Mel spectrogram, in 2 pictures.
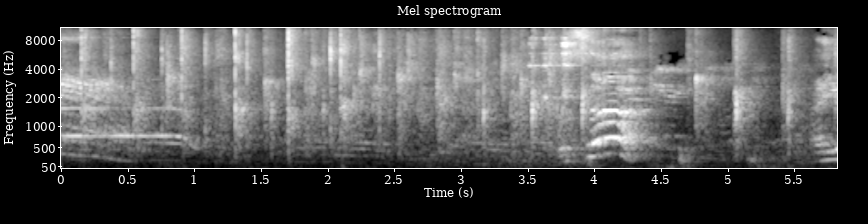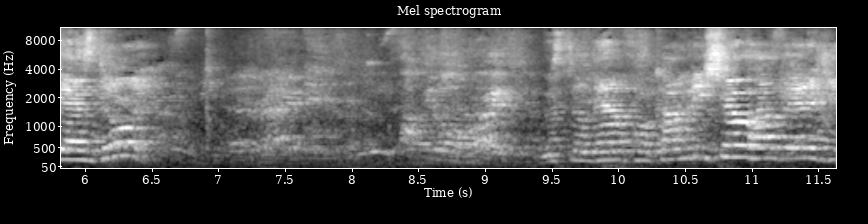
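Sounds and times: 
people cheering: 0:00.0 - 0:05.2
audience clapping: 0:00.0 - 0:05.9
speech: 0:05.7 - 0:06.6, 0:09.4 - 0:11.6.

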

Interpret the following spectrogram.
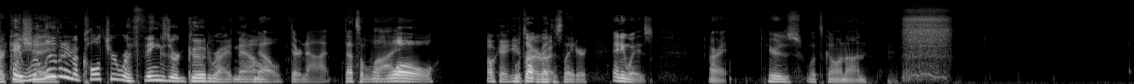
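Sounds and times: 
speech: 0:00.0 - 0:09.5
sniff: 0:08.9 - 0:09.6.

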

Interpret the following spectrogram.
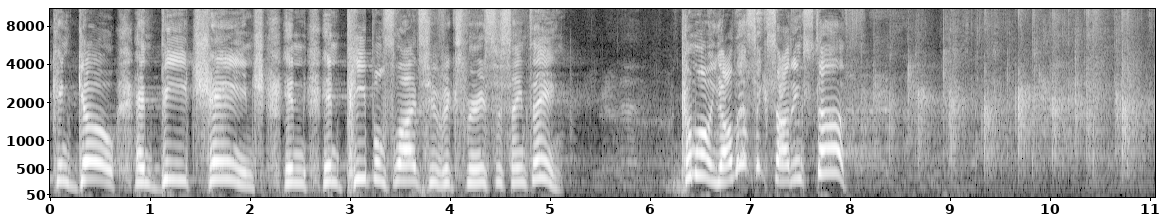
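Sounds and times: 
speech: 0:00.0 - 0:05.2, 0:06.3 - 0:08.2
courtesy clap from audience: 0:08.2 - 0:11.0.

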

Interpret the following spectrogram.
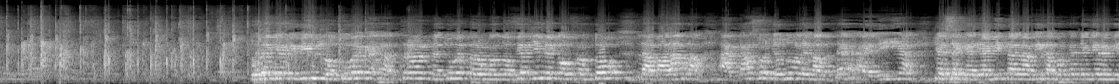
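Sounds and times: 
audience applause: 0:00.0 - 0:03.1
speech: 0:02.5 - 0:11.1.

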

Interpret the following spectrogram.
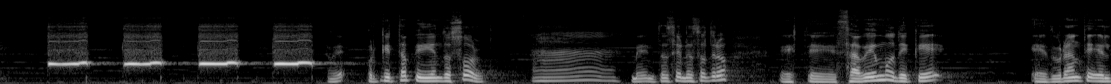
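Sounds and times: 
person whistling imitating a small dove's call: 0:00.5 - 0:03.3
speech: 0:03.3 - 0:09.5, 0:10.3 - 0:11.1.

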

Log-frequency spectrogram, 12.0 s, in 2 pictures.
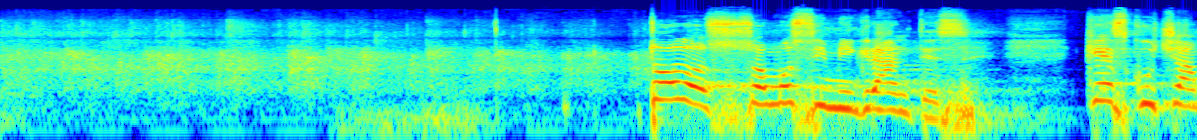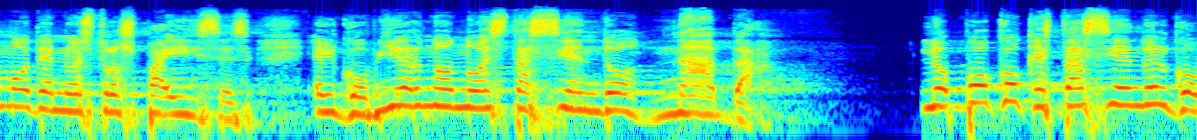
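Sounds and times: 
audience applauding: 0:00.0 - 0:03.4
speech: 0:03.3 - 0:09.9, 0:10.6 - 0:11.9.

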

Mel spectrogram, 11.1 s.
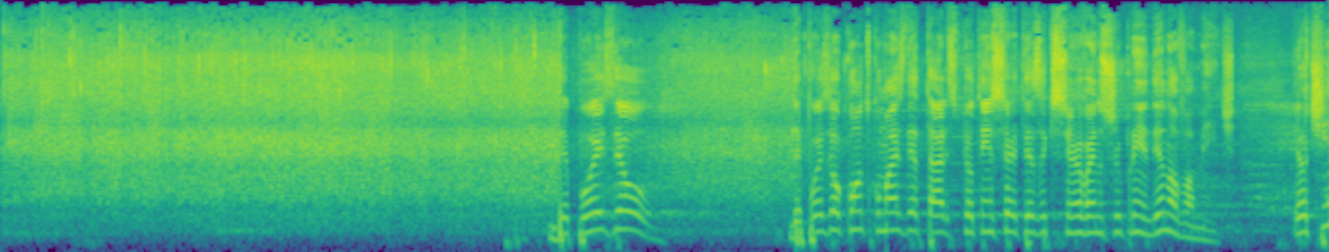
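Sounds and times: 
audience applause: 0:00.0 - 0:07.6
speech: 0:04.6 - 0:05.6, 0:06.6 - 0:11.0.

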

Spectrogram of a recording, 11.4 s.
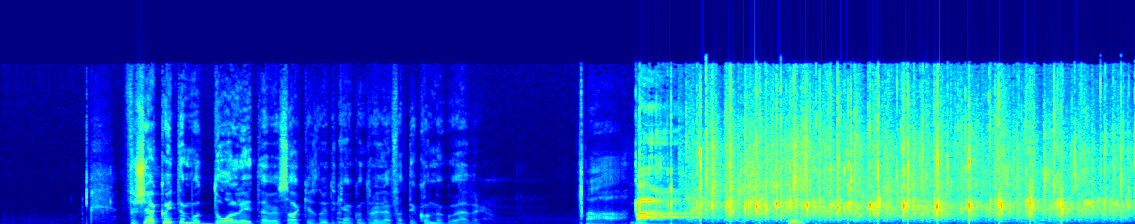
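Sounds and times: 
speech: 0:01.3 - 0:04.9, 0:05.8 - 0:07.0, 0:07.9 - 0:08.3
audience applause: 0:06.4 - 0:11.3.

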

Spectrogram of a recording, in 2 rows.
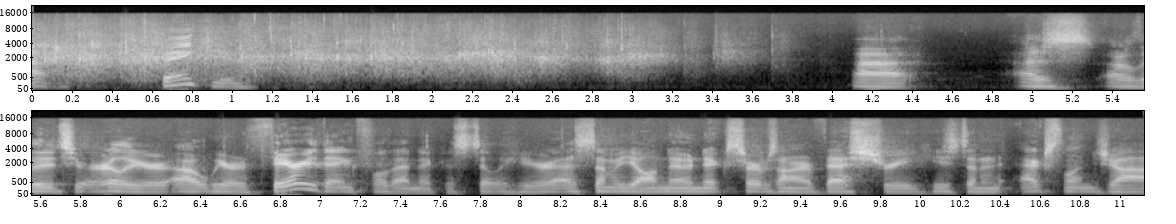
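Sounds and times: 
audience applause: 0:00.0 - 0:03.8
speech: 0:00.6 - 0:01.2, 0:04.1 - 0:11.1.

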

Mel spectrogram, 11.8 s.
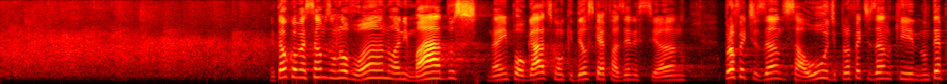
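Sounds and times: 
audience applause: 0:00.0 - 0:03.7
speech: 0:03.4 - 0:11.8.

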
